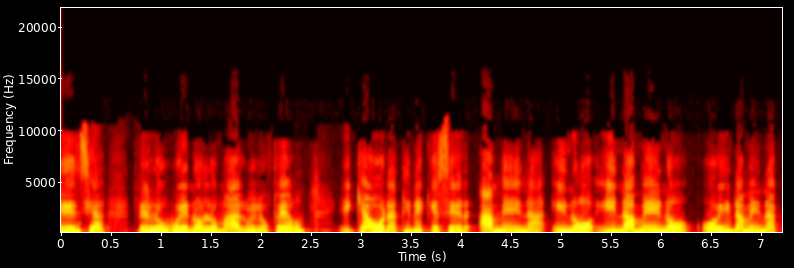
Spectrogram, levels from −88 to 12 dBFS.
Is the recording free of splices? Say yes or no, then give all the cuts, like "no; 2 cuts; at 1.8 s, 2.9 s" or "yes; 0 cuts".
yes; 0 cuts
